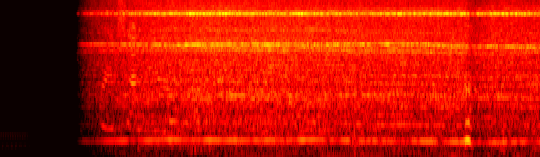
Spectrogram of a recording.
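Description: Steady hum and high whine of small electric RC aircraft motors and propellers. It starts suddenly about half a second in.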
